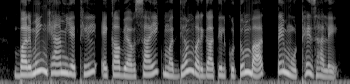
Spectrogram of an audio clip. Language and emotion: Marathi, neutral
